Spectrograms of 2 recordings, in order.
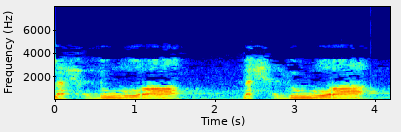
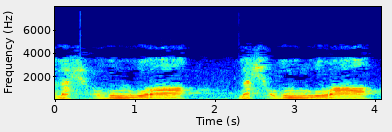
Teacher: نصح بإظهار الانفتاح في الذال · Shown in: first take · للتفريق في محذورا، محذورا.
